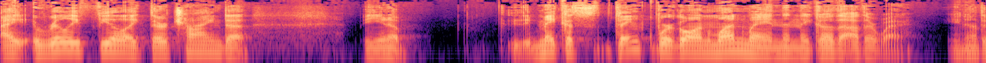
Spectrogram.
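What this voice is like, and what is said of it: Usual voice. Nothing is said of it.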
